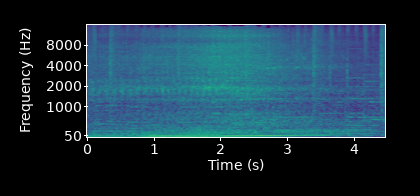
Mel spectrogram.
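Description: A vintage car's engine running as the car pulls away, a steady low sound that fades near the end, with background music coming in.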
